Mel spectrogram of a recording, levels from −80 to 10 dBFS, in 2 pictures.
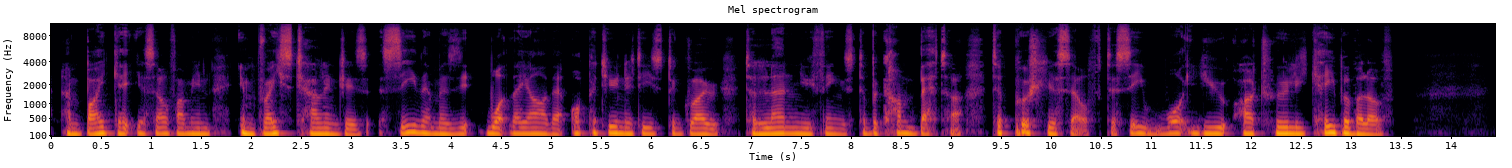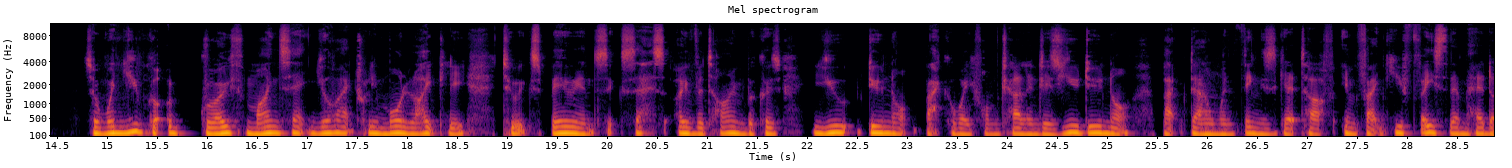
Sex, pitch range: male, 125-145 Hz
